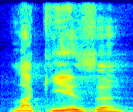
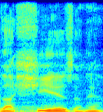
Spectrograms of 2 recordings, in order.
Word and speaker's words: La Chiesa: Existe um site na internet, em italiano, La Chiesa, se escreve La Chiesa, porque o CH em italiano faz C, lachiesa.it.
